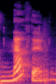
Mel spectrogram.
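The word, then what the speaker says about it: nothin': Let's make sure to pronounce this as nothing without the G to sound more like a native.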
